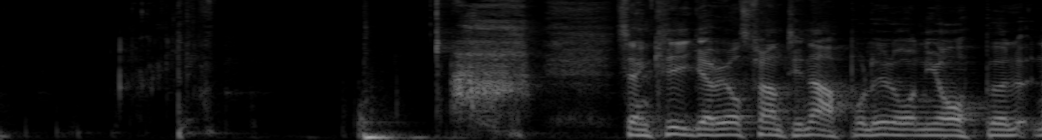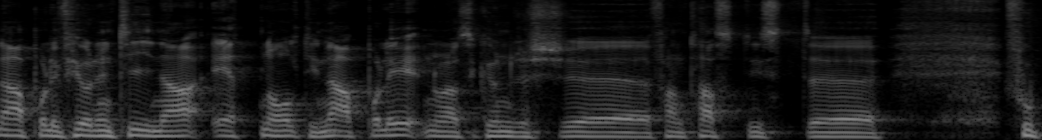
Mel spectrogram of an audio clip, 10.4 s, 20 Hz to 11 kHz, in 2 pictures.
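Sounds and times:
swallowing gulp of lightly carbonated mineral water: 0.0 - 1.3
wet mouth clicks while sipping lightly carbonated mineral water: 0.5 - 1.3, 2.1 - 2.4
speech: 3.1 - 10.4.

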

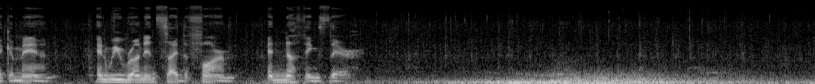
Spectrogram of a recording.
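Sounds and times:
speech: 0.0 - 3.7
steady pouring rain: 0.0 - 8.1
deep rolling rumble of thunder: 2.4 - 8.1.

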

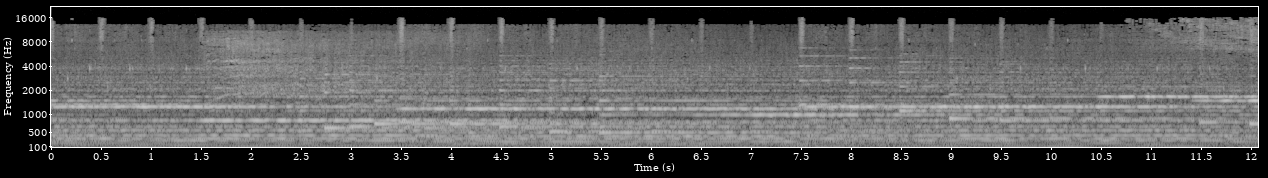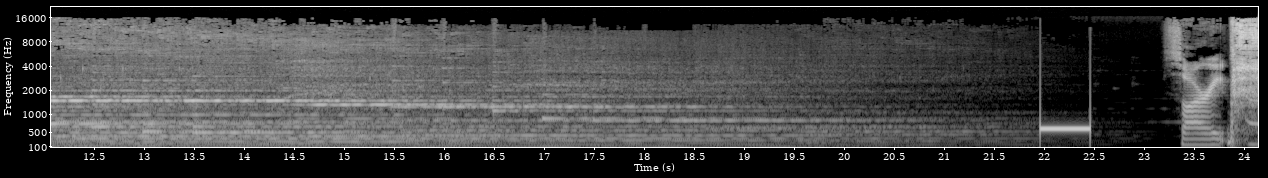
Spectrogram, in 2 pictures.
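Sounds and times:
sustained music: 0.0 - 21.2
smartphone notification alert electronic tone: 22.0 - 22.5
speech: 23.4 - 24.1.

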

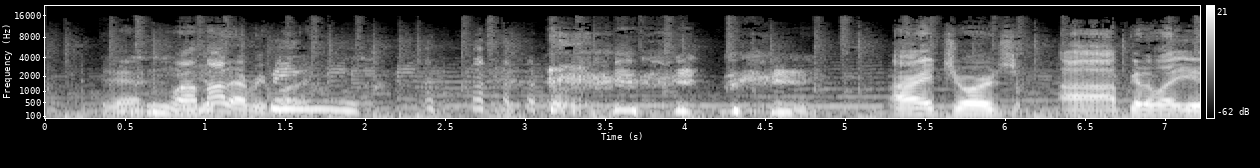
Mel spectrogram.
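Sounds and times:
speech: 0.4 - 7.2
laughter: 2.2 - 4.8
raspy coughing fit: 2.8 - 4.8.

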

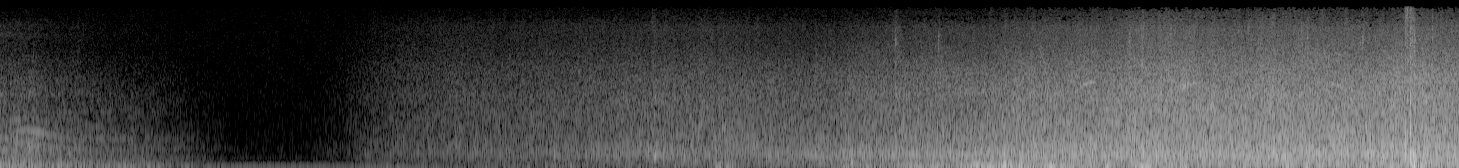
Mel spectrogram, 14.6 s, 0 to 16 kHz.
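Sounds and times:
ocean waves breaking on the beach at Silver Strand: 5.3 - 14.5.

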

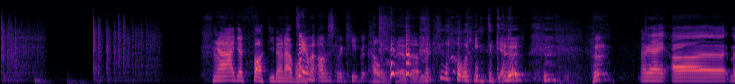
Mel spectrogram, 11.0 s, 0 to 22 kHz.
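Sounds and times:
dice rattling and clattering across a hard surface: 0.0 - 0.7, 1.4 - 2.5
speech: 3.2 - 11.0
laughter: 4.5 - 4.7, 5.6 - 9.1.

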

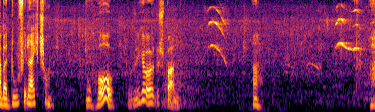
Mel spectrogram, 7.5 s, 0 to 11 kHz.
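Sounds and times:
speech: 0.0 - 3.7, 5.0 - 5.3
tapir high-pitched whistling squeals: 3.2 - 4.8, 5.7 - 7.4.

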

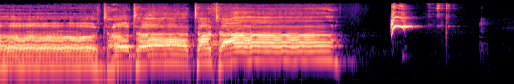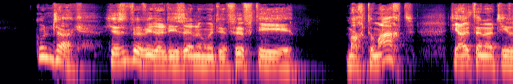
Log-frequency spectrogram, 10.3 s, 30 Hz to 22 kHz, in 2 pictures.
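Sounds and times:
speech: 1.0 - 3.5, 5.5 - 10.2
referee whistle blast with a rattling trill: 3.9 - 4.5.

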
